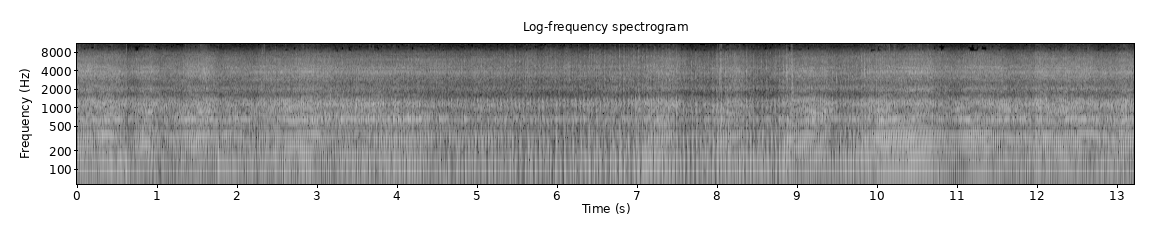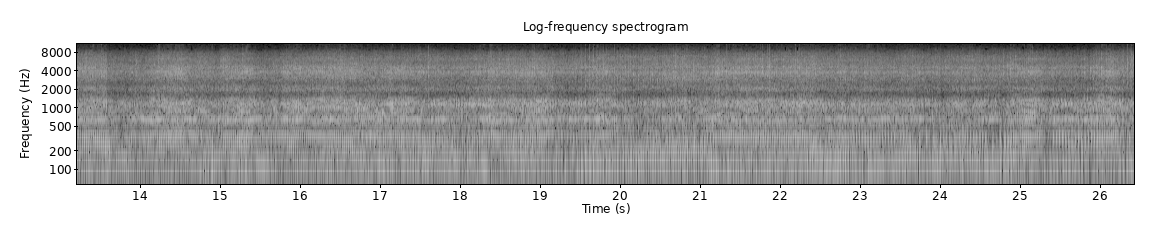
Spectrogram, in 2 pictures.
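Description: A dirt bike engine revs and roars up close, rising and falling as it rides.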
